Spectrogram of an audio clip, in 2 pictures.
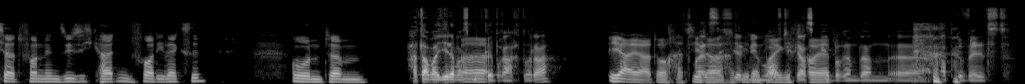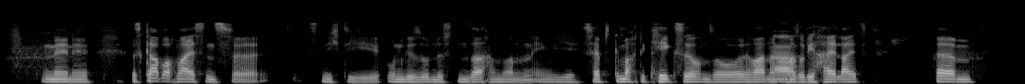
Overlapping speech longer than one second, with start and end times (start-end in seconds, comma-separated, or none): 6.8-8.4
